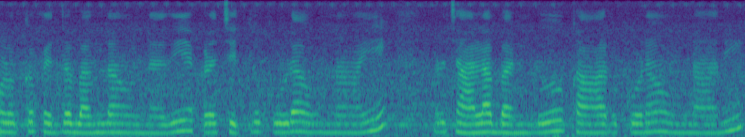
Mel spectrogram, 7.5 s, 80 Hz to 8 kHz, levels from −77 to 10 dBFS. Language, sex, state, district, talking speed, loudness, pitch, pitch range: Telugu, female, Andhra Pradesh, Guntur, 105 wpm, -19 LUFS, 190 Hz, 185-200 Hz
